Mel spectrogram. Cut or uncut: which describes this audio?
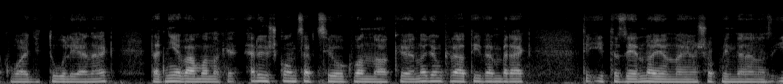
cut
